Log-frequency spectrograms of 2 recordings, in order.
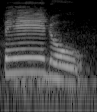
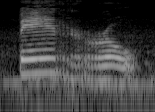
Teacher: ambos son sonoros y alveolares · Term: vibrante simple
